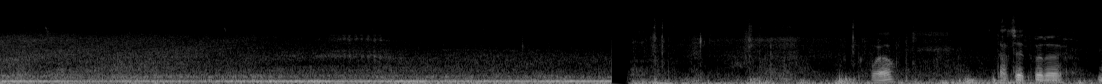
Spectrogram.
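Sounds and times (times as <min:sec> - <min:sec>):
boat engine droning: 0:00.0 - 0:06.2.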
